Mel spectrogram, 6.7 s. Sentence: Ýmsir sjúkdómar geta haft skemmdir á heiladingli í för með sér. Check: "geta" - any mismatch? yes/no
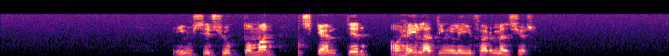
yes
